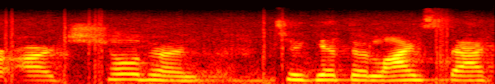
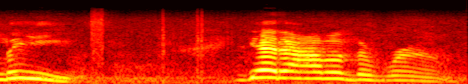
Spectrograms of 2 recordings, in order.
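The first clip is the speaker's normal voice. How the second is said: firm order, getting louder; stern command; 6 dB louder than usual. Retold or imitated. Jesus to the mockers in the room, sternly commanding. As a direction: order them out with authority.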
